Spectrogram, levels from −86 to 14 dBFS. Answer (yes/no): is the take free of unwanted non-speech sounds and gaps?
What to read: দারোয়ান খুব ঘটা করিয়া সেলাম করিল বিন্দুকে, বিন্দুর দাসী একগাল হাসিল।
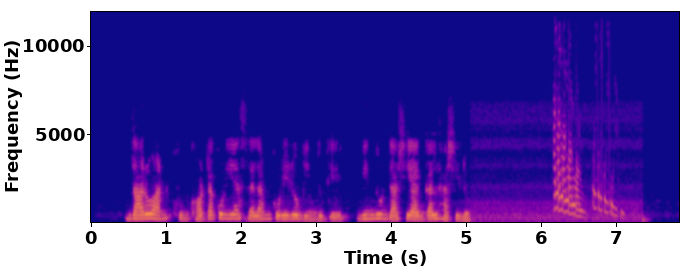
no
